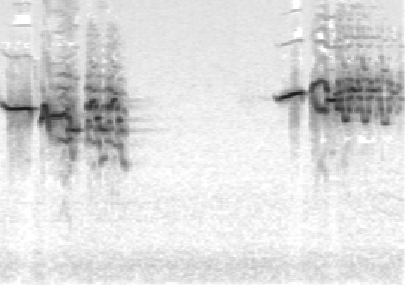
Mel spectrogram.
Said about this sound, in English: Clearly, the bird's most distinguished attribute is its song. Even within the thrush family, which includes many highly renowned singers, the hermit thrush stands out. Its song has been described as ethereal, serene, or flute-like.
